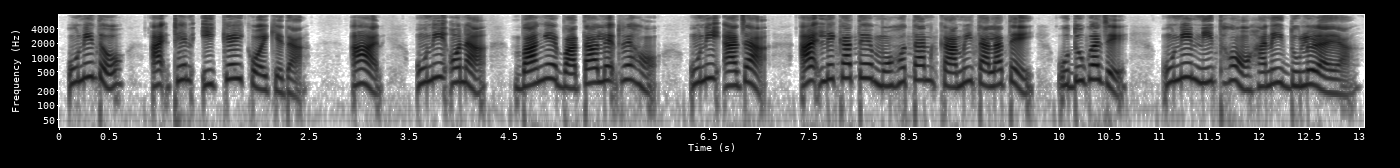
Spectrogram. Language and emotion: Santali, neutral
